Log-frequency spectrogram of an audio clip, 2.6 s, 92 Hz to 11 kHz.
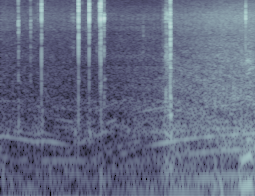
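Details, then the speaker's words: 2006 Ford Focus with codes P0491 and P0410, secondary air pump under the headlight run by jumpering two connector pins: sharp clicks, then a steady electric whir that stops when the jumper is removed; normal pump operation. "you can hear the blower motor running. That's it, running under the headlight. When I remove the jumper, the blower motor stops running."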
